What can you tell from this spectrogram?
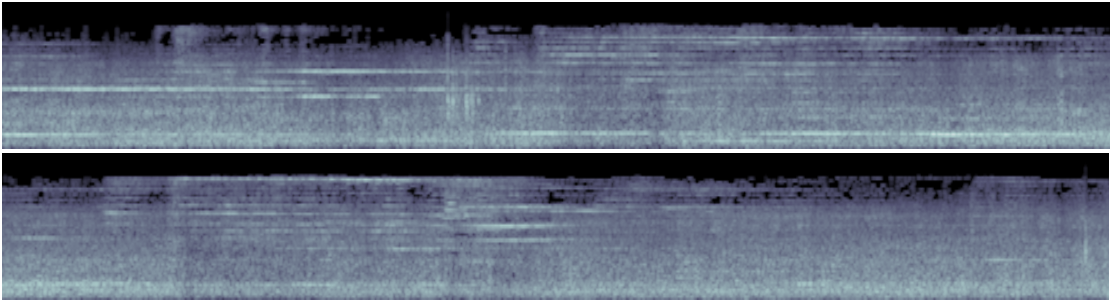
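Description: Double-stack intermodal well cars of a CSX freight train rolling past, a steady rumble of wheels on rail with several high, shifting wheel-squeal tones that come and go.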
